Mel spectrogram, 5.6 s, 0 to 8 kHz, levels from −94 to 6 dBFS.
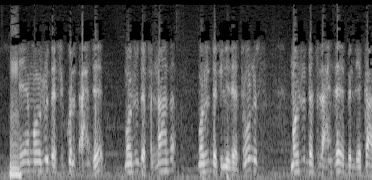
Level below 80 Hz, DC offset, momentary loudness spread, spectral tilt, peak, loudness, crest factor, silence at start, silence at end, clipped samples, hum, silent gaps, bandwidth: -34 dBFS; under 0.1%; 7 LU; -8.5 dB/octave; -2 dBFS; -17 LUFS; 14 dB; 0.15 s; 0 s; under 0.1%; none; none; 7.4 kHz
